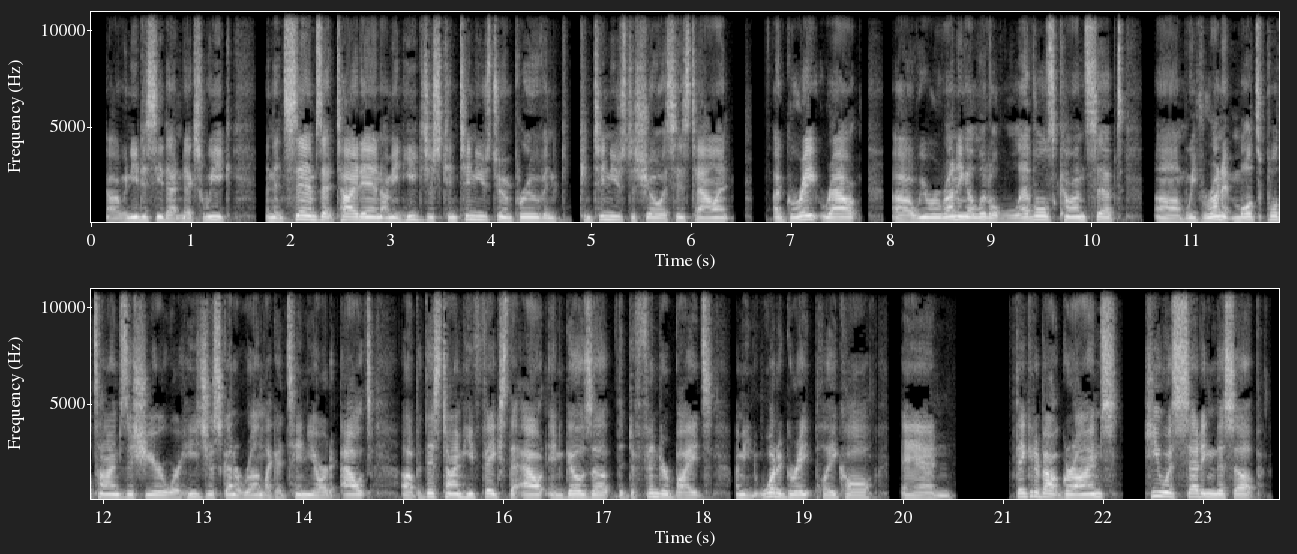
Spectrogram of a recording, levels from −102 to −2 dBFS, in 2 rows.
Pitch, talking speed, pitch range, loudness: 150 Hz, 225 wpm, 140-165 Hz, -21 LUFS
